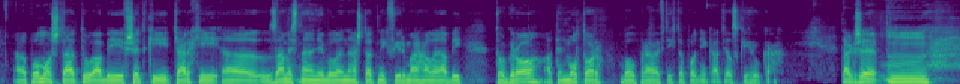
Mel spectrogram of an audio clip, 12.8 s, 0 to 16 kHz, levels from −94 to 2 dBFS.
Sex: male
